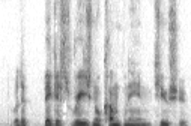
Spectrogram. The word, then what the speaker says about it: Kyushu: So the company is called Kyushu Pro-Wrestling.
